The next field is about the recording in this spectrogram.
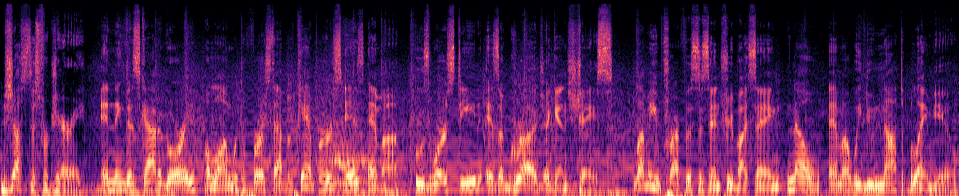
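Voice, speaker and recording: With music in the background, a man talks at medium pitch and a moderate pace, his loudness very even while his pitch swings very widely. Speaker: voice-over narrator. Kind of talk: YouTube commentary narration.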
